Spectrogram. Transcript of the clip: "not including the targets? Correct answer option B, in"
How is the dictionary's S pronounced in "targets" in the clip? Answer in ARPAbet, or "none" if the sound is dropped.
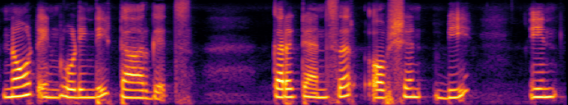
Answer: S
